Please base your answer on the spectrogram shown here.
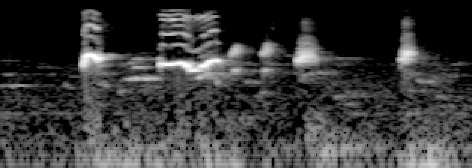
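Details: Bush babbler in chatty song: a sharp whistled note, then a wavering, slightly rising whistled phrase, followed by several brief clear whistles spaced roughly half a second apart, against a quiet background.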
